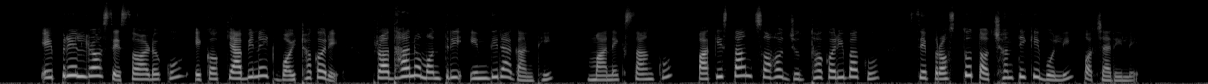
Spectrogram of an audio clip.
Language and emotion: Odia, neutral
